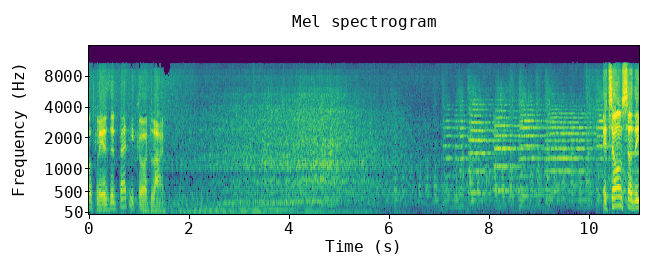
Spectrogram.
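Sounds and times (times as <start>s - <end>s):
diesel train engine drone: 0.0s - 10.2s.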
